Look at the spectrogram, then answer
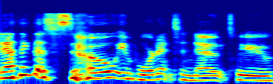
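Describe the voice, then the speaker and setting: An ordinary speaking voice with lively intonation. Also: woman. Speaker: podcast host. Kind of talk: casual interview chat.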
